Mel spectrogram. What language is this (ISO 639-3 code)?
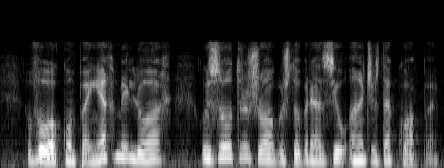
por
